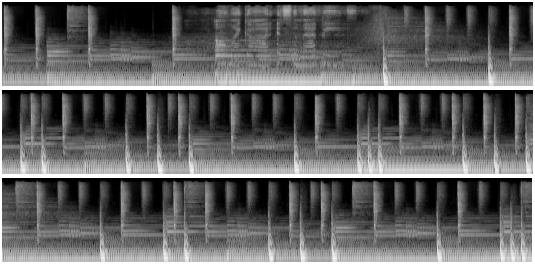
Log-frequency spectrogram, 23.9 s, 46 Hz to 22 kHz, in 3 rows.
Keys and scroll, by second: 6.0 shift+Page_Down, 9.8 shift+F2, 10.3 Escape, 12.3 g.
